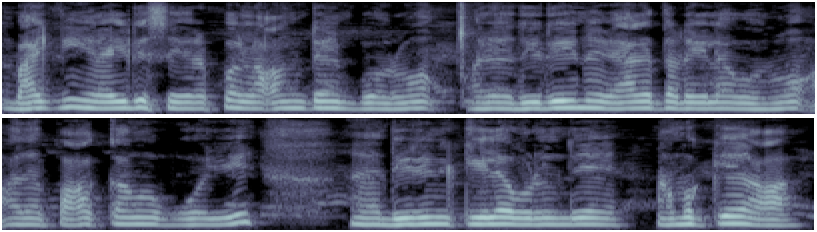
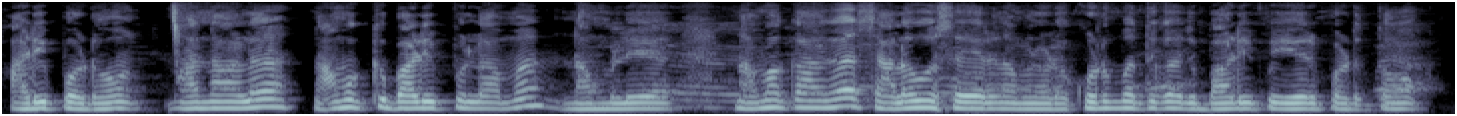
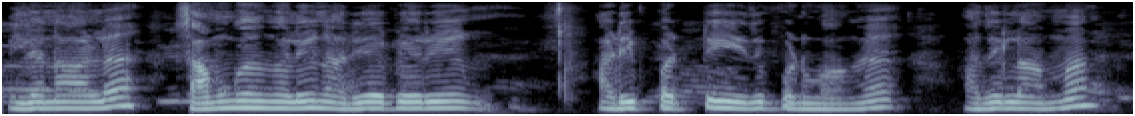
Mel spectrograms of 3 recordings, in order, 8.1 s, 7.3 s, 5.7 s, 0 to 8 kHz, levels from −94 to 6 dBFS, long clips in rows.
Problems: none marked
